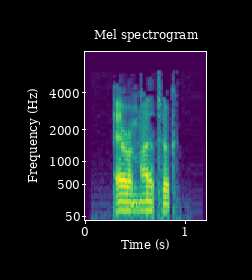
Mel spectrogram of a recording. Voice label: "aromatic", English; adjectives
